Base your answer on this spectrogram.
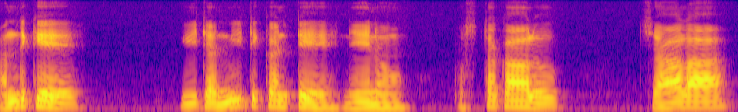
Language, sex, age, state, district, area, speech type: Telugu, male, 45-60, Andhra Pradesh, East Godavari, rural, spontaneous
